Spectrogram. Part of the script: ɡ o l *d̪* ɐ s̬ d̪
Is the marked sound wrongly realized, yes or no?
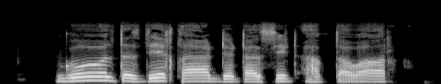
yes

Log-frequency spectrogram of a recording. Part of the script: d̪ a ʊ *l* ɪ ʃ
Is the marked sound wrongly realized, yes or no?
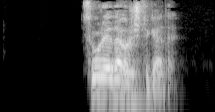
yes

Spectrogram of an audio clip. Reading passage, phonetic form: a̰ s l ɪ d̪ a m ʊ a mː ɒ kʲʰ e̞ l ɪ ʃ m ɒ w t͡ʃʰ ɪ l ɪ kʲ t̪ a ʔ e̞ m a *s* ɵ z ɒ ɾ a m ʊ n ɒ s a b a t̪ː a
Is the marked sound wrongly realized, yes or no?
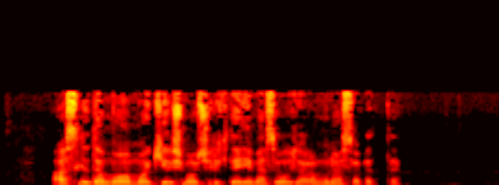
no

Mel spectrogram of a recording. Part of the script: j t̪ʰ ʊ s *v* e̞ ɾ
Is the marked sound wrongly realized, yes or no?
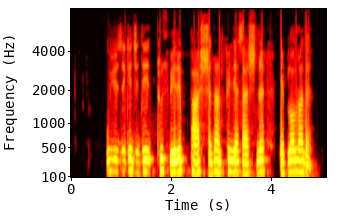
yes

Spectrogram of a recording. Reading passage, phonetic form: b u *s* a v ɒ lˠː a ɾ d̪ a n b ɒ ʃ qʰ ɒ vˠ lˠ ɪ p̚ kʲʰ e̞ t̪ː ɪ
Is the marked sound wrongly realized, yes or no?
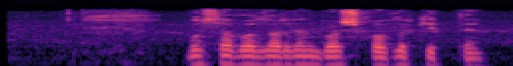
no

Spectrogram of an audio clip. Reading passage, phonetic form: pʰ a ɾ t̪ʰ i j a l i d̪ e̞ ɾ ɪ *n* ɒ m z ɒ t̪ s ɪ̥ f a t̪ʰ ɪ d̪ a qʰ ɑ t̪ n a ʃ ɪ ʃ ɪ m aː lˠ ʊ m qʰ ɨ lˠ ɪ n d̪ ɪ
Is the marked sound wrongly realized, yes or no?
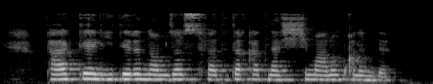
no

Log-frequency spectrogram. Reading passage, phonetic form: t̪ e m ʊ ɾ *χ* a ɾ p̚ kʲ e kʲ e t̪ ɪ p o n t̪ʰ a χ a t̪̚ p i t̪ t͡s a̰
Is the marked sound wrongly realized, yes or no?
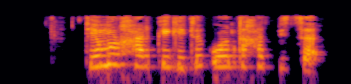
no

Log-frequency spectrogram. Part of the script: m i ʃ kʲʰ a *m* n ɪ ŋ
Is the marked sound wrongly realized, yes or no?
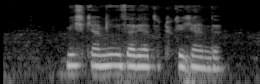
no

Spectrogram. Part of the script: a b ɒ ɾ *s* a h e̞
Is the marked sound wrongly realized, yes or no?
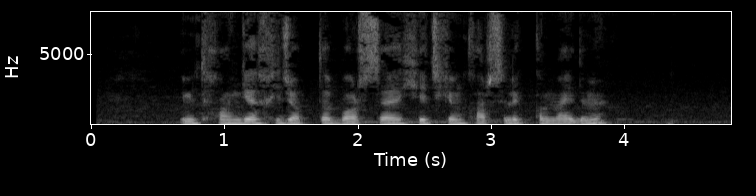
no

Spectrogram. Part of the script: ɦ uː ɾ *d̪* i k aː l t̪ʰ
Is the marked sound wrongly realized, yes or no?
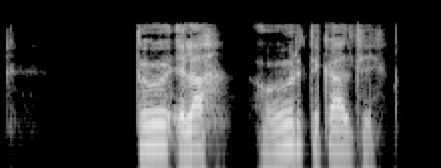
yes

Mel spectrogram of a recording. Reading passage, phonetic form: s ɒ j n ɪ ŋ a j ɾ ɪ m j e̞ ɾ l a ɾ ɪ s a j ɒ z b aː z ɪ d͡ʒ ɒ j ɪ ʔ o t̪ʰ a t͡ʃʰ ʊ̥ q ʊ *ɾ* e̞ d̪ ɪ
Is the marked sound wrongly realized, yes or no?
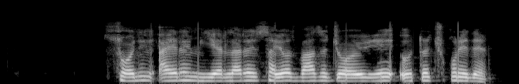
no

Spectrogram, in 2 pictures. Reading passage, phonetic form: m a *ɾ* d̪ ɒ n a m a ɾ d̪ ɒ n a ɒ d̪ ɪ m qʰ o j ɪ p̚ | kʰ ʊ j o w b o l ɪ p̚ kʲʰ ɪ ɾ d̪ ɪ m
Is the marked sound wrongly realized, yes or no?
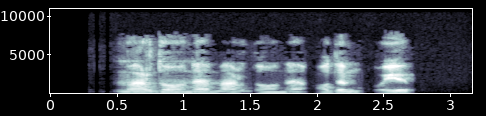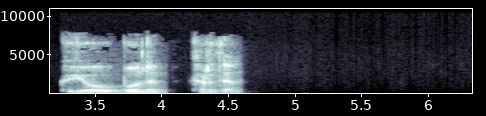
no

